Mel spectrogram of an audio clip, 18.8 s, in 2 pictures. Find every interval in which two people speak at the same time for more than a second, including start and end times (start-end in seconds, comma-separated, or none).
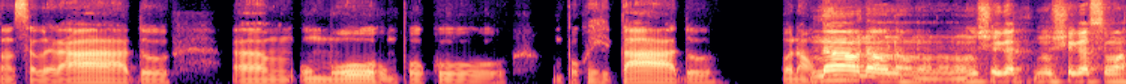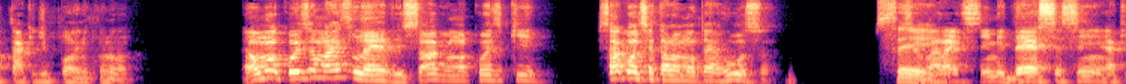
none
